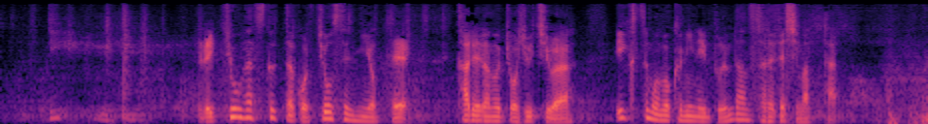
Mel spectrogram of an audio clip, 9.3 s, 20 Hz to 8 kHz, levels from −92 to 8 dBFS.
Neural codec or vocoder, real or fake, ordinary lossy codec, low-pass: codec, 16 kHz, 0.7 kbps, FocalCodec; fake; MP3, 32 kbps; 7.2 kHz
